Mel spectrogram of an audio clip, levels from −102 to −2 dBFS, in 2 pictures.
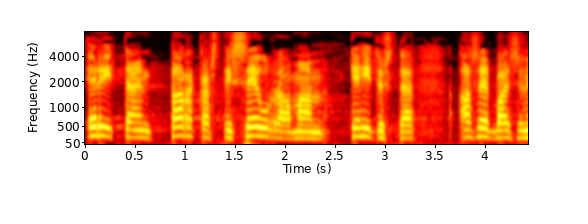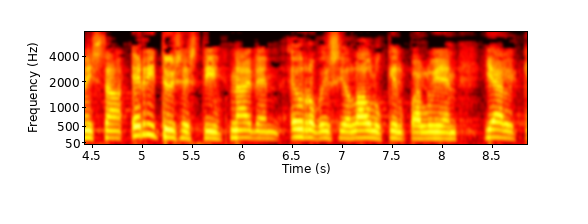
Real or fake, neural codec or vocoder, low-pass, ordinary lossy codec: real; none; none; none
